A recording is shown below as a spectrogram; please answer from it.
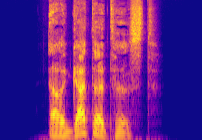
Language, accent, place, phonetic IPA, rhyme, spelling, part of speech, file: German, Germany, Berlin, [ɛɐ̯ˈɡatɐtəst], -atɐtəst, ergattertest, verb, De-ergattertest.ogg
- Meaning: inflection of ergattern: 1. second-person singular preterite 2. second-person singular subjunctive II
